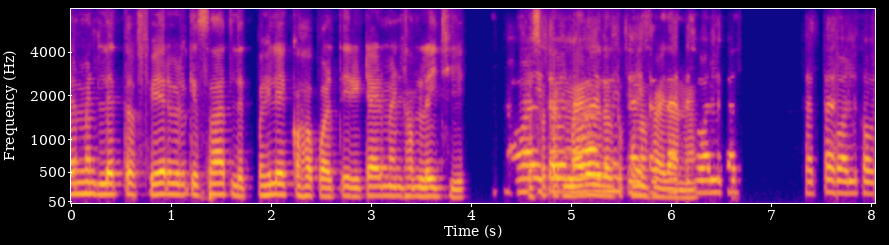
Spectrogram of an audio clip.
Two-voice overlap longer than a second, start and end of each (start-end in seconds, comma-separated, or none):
4.6-6.3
